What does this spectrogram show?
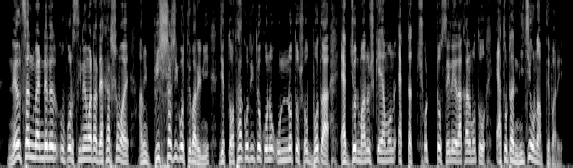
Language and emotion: Bengali, disgusted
